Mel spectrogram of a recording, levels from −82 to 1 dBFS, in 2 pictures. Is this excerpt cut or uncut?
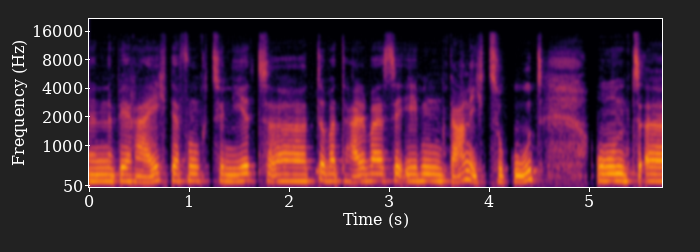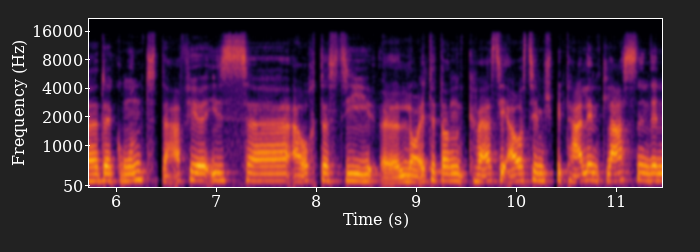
cut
